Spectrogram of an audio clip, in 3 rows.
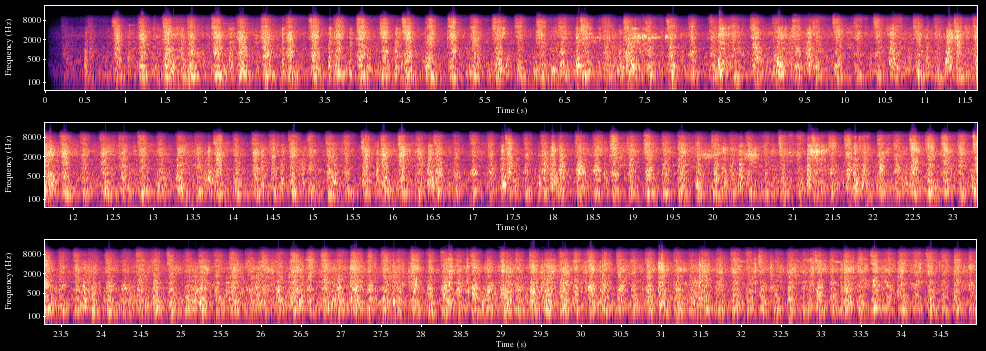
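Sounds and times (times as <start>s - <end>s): steam locomotive chuffing: 0.0s - 34.9s.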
